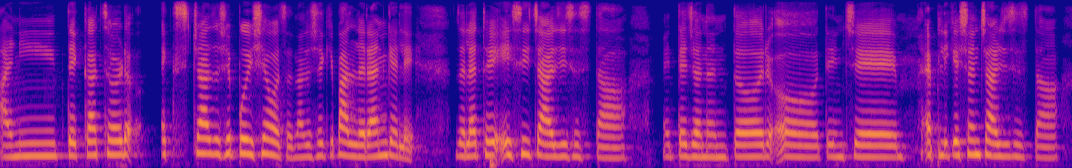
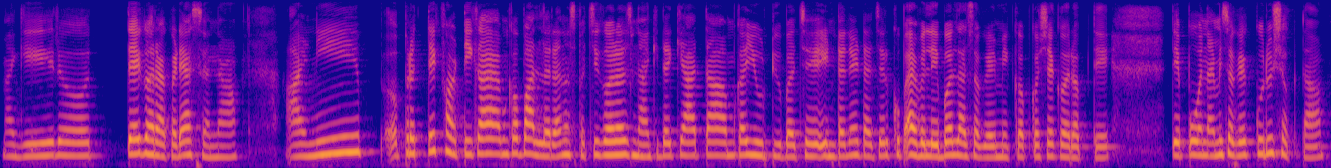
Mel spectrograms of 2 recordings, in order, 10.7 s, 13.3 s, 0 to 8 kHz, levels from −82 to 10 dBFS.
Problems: none marked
